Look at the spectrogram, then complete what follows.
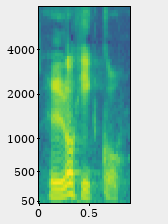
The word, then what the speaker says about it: lógico: Logical becomes lógico. Lógico. The G, if you notice, is pronounced more like an H.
